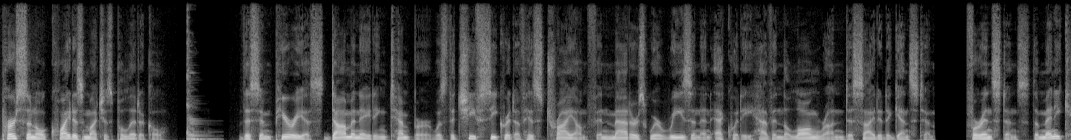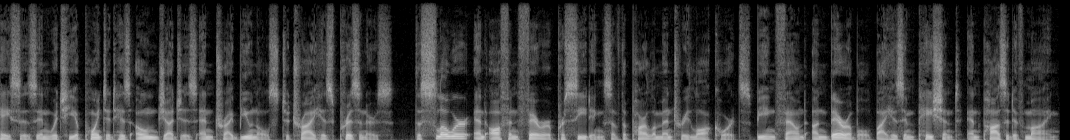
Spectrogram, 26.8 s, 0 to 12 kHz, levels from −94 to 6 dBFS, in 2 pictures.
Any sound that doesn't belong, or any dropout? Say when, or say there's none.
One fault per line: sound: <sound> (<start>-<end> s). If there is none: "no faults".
sound: thud (2.3-2.8 s)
